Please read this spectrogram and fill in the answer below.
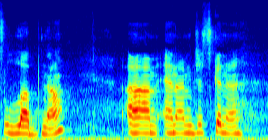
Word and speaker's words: labneh: so we have our lubna and yes it's pronounced lubna um and i'm just gonna put some olive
